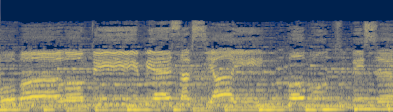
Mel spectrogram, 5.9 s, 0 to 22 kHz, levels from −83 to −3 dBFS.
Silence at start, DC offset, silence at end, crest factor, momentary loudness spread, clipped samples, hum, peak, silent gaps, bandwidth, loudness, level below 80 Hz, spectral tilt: 0 s; under 0.1%; 0 s; 12 dB; 4 LU; under 0.1%; none; 0 dBFS; none; 10.5 kHz; -11 LUFS; -34 dBFS; -4.5 dB/octave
